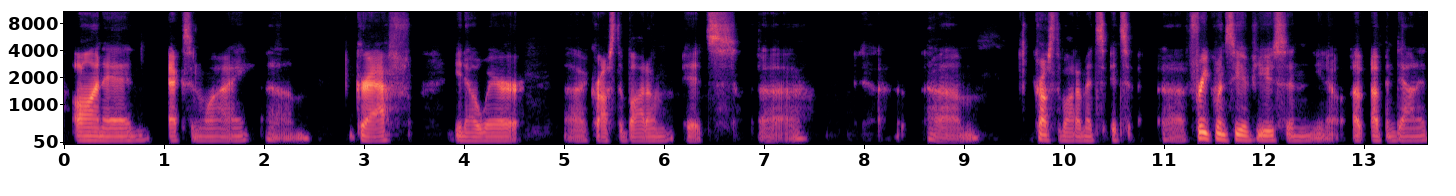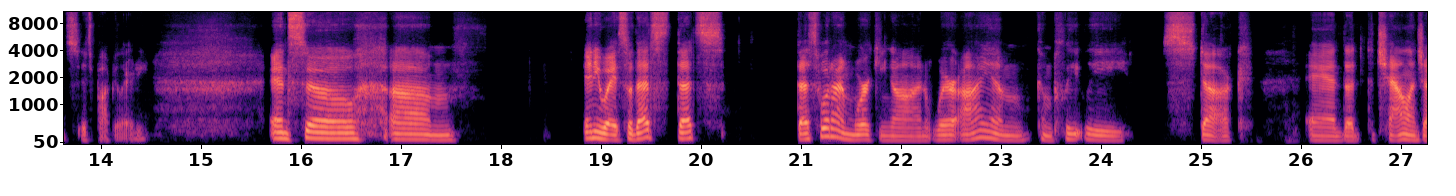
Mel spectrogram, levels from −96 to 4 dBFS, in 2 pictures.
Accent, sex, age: American, male, 20-39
